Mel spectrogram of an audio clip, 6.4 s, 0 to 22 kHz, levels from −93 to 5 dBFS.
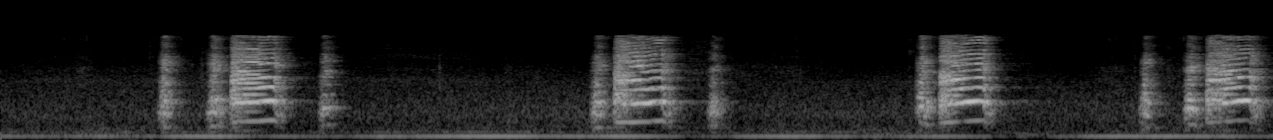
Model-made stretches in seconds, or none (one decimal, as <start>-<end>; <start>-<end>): none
